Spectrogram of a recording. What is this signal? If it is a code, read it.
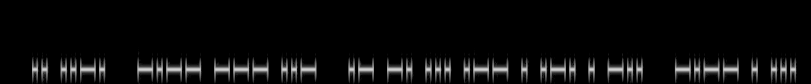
Morse code, heard as a keyed tone, about 25 wpm, 700 Hz. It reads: IF YOU ANSWERED YES
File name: Sets of 9 Words - 25wpm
